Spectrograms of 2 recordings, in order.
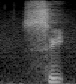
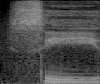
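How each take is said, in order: First: The syllable is short with a plain tone. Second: The syllable is drawn out with a long tone.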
